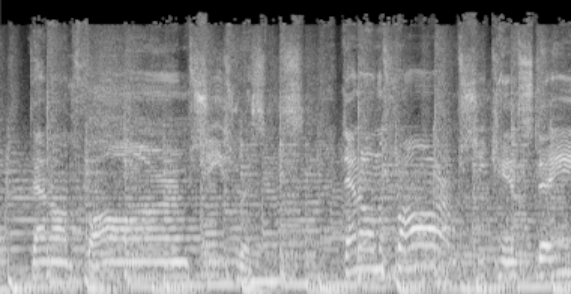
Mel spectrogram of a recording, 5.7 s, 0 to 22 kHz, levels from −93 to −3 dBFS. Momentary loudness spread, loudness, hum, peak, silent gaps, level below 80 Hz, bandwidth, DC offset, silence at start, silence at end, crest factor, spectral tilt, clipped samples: 3 LU; -12 LUFS; none; 0 dBFS; none; -22 dBFS; 19 kHz; under 0.1%; 0 s; 0 s; 12 dB; -3.5 dB/octave; under 0.1%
